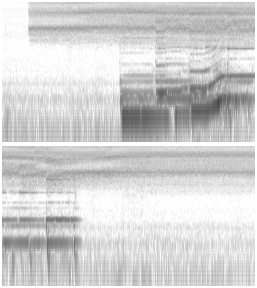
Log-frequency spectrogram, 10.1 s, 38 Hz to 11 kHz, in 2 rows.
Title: MacBook Pro (16", 2019) hissing noise during/after audio playback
